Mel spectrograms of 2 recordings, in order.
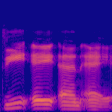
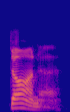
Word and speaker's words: Dana: boy's name in this video game is uh it's spelled D A N A and I annunciated it as Donna.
